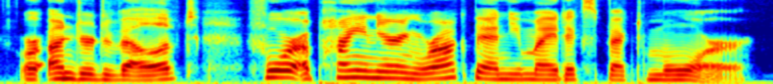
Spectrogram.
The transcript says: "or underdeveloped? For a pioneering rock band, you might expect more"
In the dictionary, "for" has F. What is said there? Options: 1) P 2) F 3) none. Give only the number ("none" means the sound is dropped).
2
